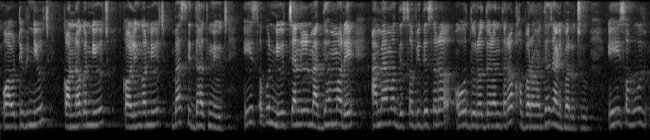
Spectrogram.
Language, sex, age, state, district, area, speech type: Odia, female, 30-45, Odisha, Nayagarh, rural, spontaneous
